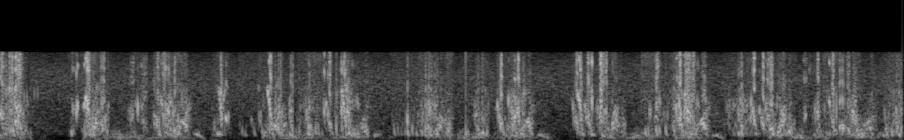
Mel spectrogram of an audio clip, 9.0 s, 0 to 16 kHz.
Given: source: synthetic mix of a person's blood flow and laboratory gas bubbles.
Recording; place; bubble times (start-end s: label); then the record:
Doppler ultrasound of blood flow; precordium
0.00-0.44 s: bubbles
0.70-1.15 s: bubbles
1.29-1.89 s: bubbles
2.13-2.34 s: bubbles
2.41-2.95 s: bubbles
2.99-3.63 s: bubbles
3.92-4.58 s: bubbles
4.67-5.30 s: bubbles
5.73-6.25 s: bubbles
6.43-7.02 s: bubbles
7.24-7.99 s: bubbles
8.05-8.64 s: bubbles
8.84-9.05 s: bubbles
From the record:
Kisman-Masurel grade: 343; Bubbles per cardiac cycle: rolling drumbeat, 9 or more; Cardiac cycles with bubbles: 100%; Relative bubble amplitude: loud (0.450 to 0.775); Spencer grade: 3 (all of the cardiac periods contain showers or single bubble signals, but not dominating or overriding the cardiac motion signals); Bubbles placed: anywhere in the cardiac cycle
